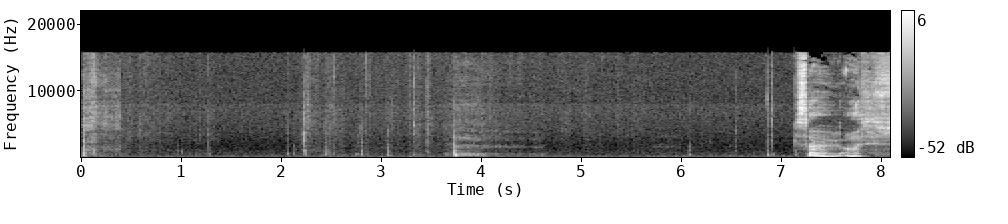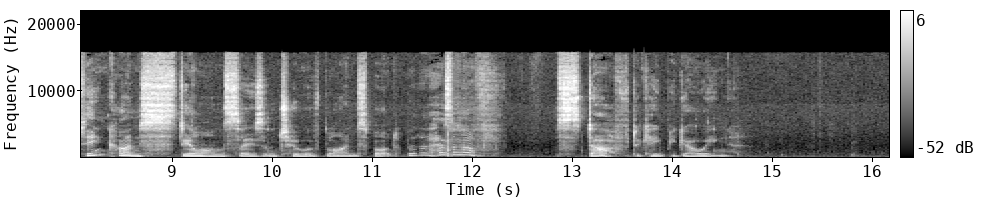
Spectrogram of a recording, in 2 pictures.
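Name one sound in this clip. A thread is pulled through cloth with a soft scratching sound.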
